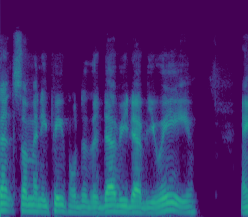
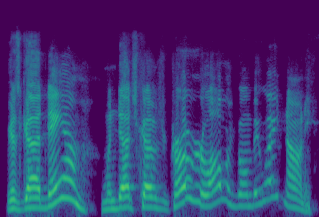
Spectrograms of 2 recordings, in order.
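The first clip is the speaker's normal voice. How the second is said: excited retelling; 10 semitones higher, 5 dB louder than usual. Real, not acted.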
